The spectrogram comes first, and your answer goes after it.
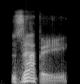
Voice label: "zappy", British

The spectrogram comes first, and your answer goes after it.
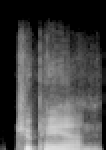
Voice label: "japan", American

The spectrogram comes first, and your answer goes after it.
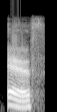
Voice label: "eff", Indian

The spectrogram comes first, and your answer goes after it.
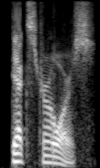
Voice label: "dextrorse", American

